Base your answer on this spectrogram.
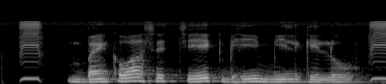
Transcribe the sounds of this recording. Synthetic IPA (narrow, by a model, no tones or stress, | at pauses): bɛ̃ːkwaset͡ʃeːkbʱimɪlɡeːloː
